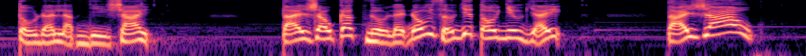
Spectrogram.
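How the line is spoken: Loud anguished shout. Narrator (Vietnamese): anh thét lớn

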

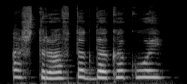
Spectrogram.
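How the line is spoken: Stunned, strained. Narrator (Russian): Только и смогла выдавить девушка

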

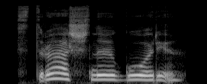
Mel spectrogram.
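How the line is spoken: Sobbing. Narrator (Russian): всхлипывает Агафья

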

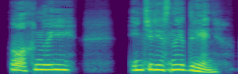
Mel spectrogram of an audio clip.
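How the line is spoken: Breathy exhale. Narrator (Russian): выдохнула она

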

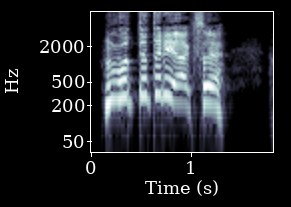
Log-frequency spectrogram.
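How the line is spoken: Exclaiming. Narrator (Russian): воскликнул Саня

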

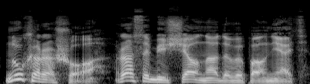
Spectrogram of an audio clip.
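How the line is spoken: Sighing father. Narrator (Russian): вздохнул папа

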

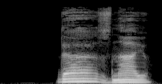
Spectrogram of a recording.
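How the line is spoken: Sad agreement. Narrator (Russian): грустно согласилась Ева

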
